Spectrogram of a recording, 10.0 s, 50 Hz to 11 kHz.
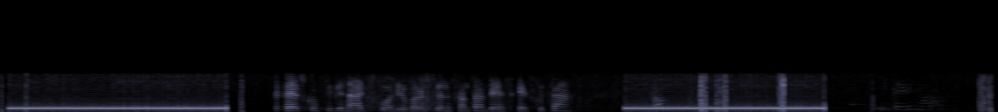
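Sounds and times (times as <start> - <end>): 
telephone dial tone while placing a call: 0.1 - 2.3, 6.3 - 8.3
speech: 2.9 - 6.0.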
